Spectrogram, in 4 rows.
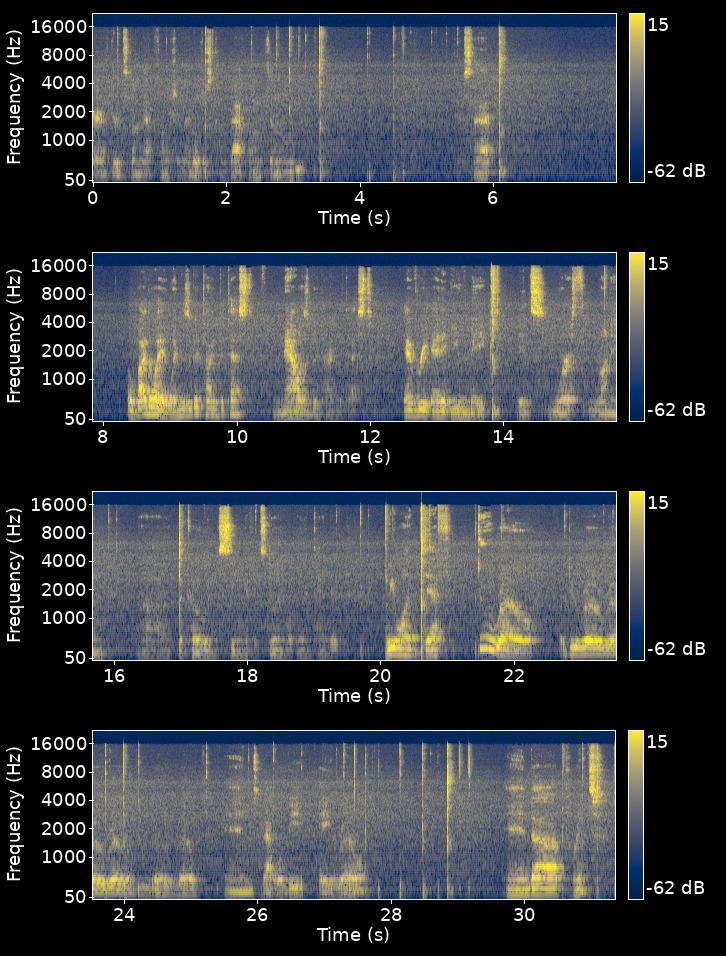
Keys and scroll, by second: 0.2 d, 1.2 Up, 1.5 d, 2.4 Escape, 2.9 shift+;, 3.2 shift+w, 3.4 Return, 4.1 shift+Return, 4.5 shift+;, 5.0 shift+Up, 6.1 Return, 13.9 Return, 15.5 i, 15.9 Return, 18.0 Up, 19.3-24.0 typing, 25.3-28.5 typing, 28.8 shift+Return, 29.0 Tab, 30.3-31.3 typing.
